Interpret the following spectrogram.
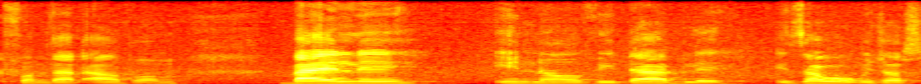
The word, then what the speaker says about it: inolvidable: I'm trying to pronounce something in inolvidable.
